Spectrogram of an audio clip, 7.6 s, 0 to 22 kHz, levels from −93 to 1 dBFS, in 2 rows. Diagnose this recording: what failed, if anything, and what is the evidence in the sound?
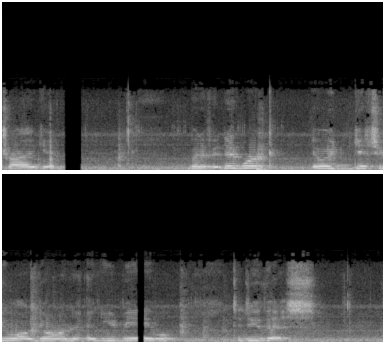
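The failure is a digital broadcast dropout at the reception and decoding stage. The audio mutes twice. The first hole runs from 0.62 to 0.80 s, about 168 ms. The second runs from 5.16 to 5.24 s, about 72 ms. Each edge fades in roughly 3 ms, so the cuts sound abrupt but not clicky. The receiver lost valid frames and muted until good ones arrived. The gap lengths fit whole frames of about 24 ms, seven then three. Whatever was sent during those holes is gone.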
